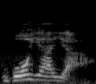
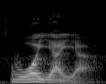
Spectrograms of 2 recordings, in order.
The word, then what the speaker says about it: Woyaya: And I'm not sure if I'm going to pronounce this right, but the Woyaya song? It's Woyaya. Woyaya.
